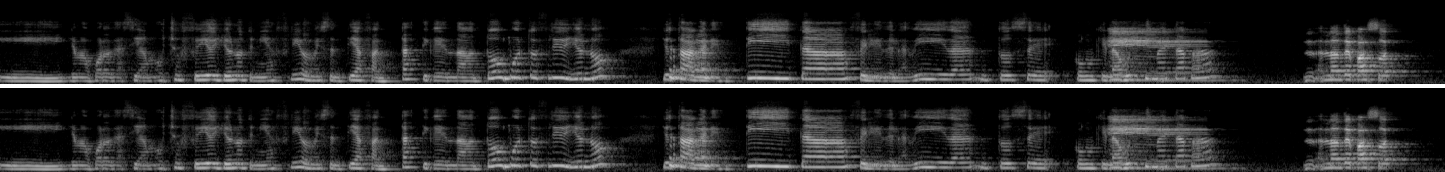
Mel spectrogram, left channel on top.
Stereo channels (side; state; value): both; identical; correlation 1.00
